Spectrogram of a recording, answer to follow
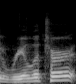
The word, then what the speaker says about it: realtor: Cuz if you say realtor, there's no second a. That's the like I think the other pronunciation of that one like includes a letter that doesn't actually exist.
